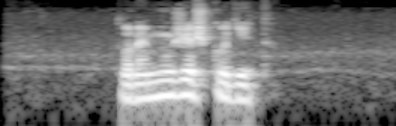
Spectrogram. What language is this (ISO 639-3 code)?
ces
